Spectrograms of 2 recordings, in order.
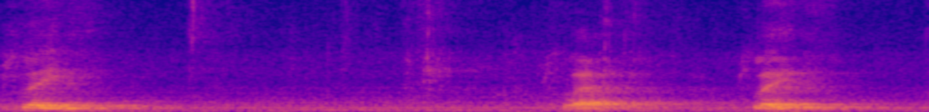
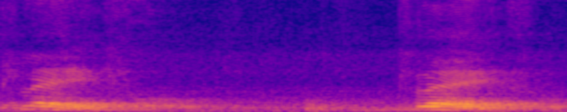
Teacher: the play in playful is shorter than the one in play on its own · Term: rhythmic clipping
